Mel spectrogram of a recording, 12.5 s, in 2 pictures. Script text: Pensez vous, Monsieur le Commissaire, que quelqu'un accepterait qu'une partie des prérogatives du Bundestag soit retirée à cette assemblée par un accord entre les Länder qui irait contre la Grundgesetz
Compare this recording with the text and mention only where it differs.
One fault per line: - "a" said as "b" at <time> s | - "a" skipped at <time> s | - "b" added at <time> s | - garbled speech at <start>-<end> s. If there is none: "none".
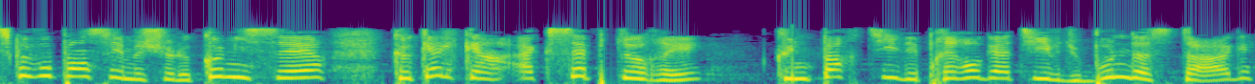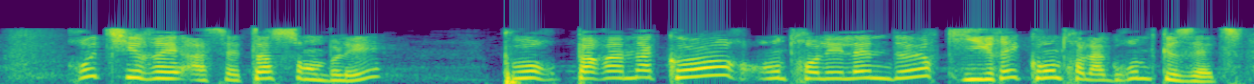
- "soit" skipped at 6.2 s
